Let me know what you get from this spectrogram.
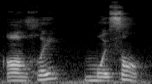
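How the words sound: The name is said with a French accent.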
